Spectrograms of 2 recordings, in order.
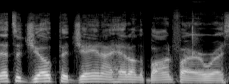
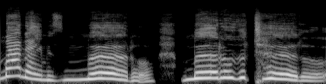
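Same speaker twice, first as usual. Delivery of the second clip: very high, very slow Southern belle drawl; 13 semitones higher than usual. Voicing the dog as she gets up and introduces herself, in a Southern belle drawl. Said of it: "we give her a little Southern belle".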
